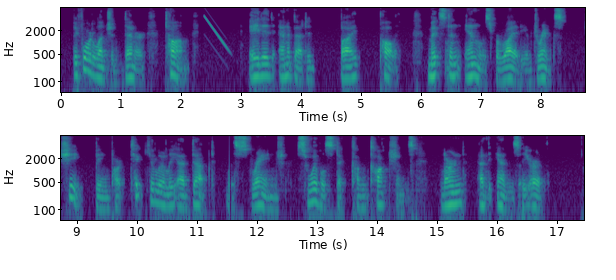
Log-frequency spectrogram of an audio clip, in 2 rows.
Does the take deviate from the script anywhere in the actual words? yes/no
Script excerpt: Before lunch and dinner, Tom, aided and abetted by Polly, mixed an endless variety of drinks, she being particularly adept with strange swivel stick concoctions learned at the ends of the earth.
yes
